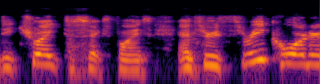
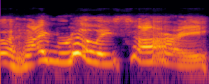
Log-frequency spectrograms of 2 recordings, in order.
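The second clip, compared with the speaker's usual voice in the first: mock giggly, high, raised voice through laughter; 5 semitones higher, 6 dB louder than usual. Retelling how a girl apologizes while smiling: imitating a laughing apology. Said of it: "And she starts smiling and laughing".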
